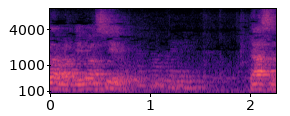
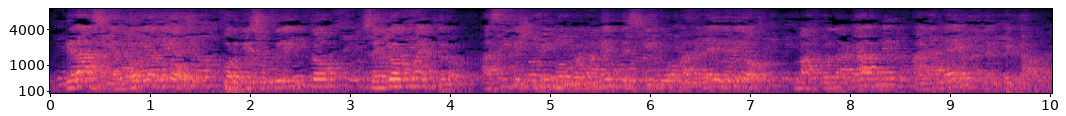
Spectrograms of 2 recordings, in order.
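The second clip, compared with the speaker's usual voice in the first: group reading; 2 semitones higher, 5 dB louder than usual. Acted. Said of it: "Vamos a leerlo todos juntos".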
